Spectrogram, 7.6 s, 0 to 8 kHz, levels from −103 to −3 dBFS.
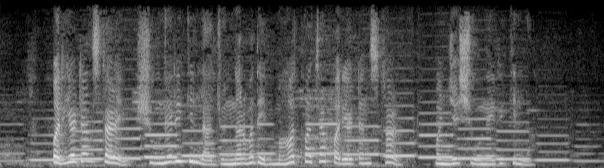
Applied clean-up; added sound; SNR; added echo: none; Wind instrument, woodwind instrument; 5 dB; none.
